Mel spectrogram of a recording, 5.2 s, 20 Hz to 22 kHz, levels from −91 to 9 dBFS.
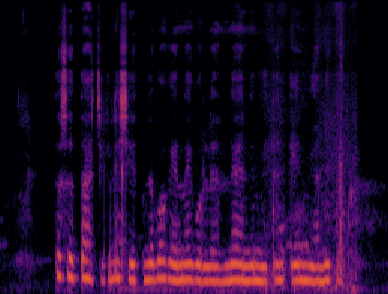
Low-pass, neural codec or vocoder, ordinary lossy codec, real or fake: none; vocoder, 44.1 kHz, 128 mel bands every 256 samples, BigVGAN v2; none; fake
